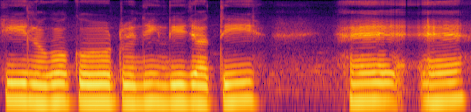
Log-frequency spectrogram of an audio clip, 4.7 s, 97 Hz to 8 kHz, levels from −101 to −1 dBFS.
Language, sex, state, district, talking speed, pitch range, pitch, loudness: Urdu, male, Bihar, Saharsa, 100 wpm, 145-155 Hz, 150 Hz, -13 LUFS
